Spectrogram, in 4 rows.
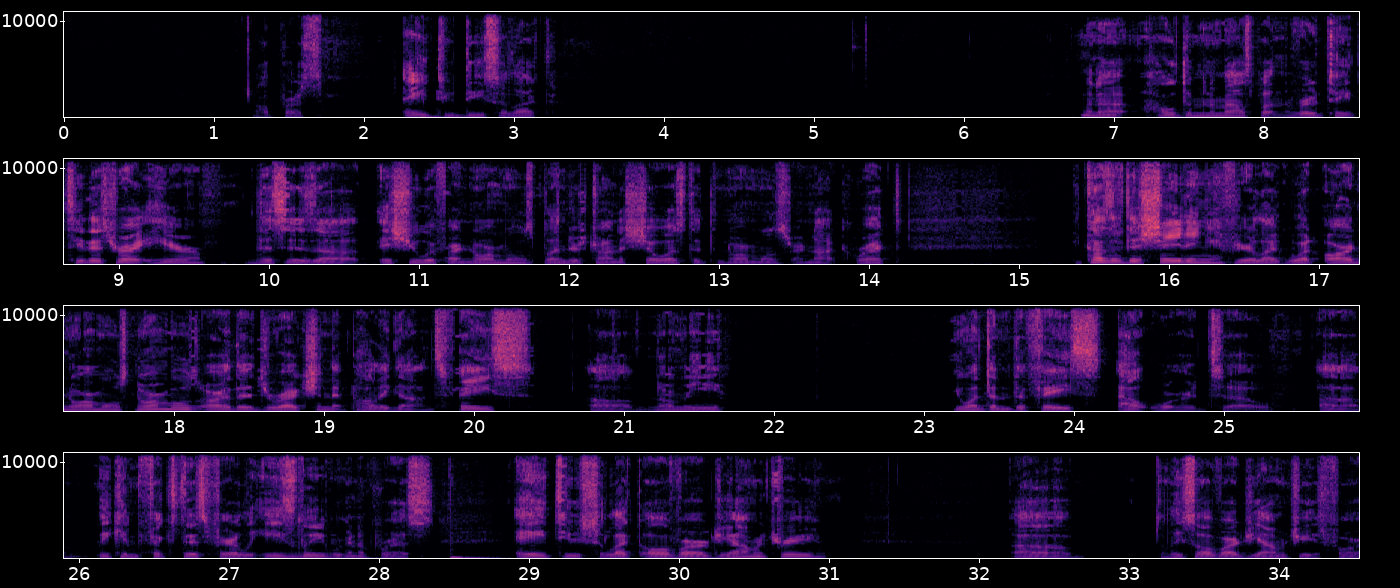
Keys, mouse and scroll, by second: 2.4 a, 5.2 click, 5.3 click, 7.2 middle click, 20.9 middle click, 28.4 a.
